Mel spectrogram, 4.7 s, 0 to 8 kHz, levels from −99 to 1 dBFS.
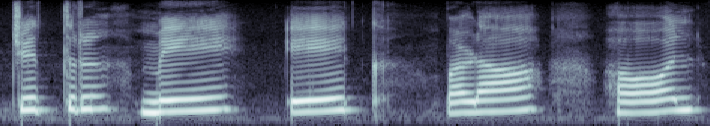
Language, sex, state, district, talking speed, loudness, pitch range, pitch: Hindi, female, Madhya Pradesh, Bhopal, 75 wpm, -12 LUFS, 235-275 Hz, 260 Hz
